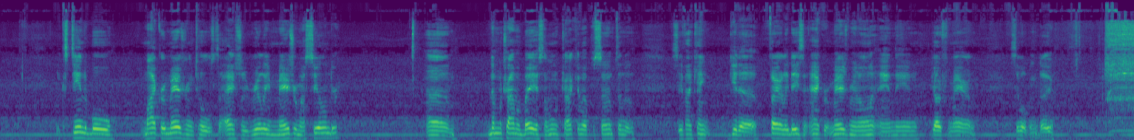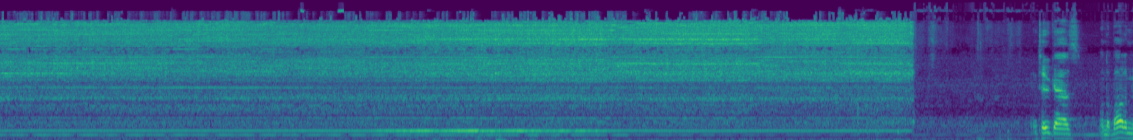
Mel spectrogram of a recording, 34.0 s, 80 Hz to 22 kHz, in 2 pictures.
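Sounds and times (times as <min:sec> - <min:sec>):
electric drill whine: 0:16.5 - 0:30.8.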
